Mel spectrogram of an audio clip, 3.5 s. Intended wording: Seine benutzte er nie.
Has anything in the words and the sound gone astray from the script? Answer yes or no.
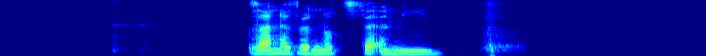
yes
